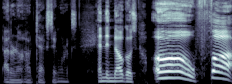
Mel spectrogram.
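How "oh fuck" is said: mock very high-pitched, loud, startled blurt. Retelling a text message: imitating Mel, first attempt. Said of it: "Not like that".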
